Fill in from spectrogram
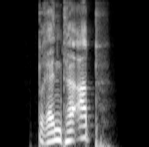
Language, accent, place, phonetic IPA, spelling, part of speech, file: German, Germany, Berlin, [ˌbʁɛntə ˈap], brennte ab, verb, De-brennte ab.ogg
- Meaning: first/third-person singular subjunctive II of abbrennen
